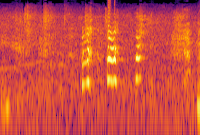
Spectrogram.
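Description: A woman giggling: three short, high-pitched laughs about a quarter second apart.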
